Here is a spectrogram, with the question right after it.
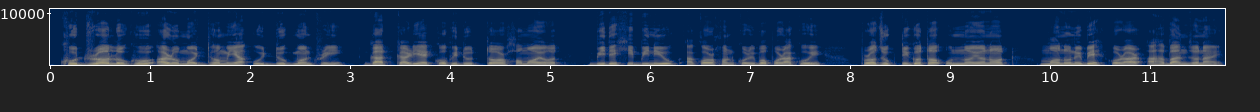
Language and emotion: Assamese, neutral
